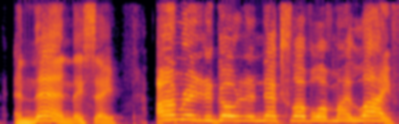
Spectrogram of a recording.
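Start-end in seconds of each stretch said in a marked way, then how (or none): 1.6-4.0 put-on, high, screamed with total conviction. Acting out someone declaring a commitment when pushed: screaming the line. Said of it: "And they scream it".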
